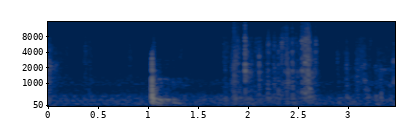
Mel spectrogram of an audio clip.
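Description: Tarot cards are shuffled in short crisp riffles and flutters, one sharp snap followed by a flurry of papery shuffling close to the microphone, with no voice.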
